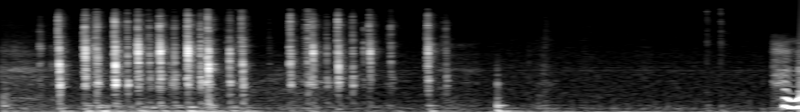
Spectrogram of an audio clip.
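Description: Typing on a computer keyboard: a quick run of keystrokes for about three seconds, then one more click a little later.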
